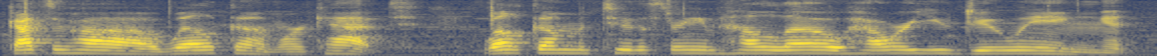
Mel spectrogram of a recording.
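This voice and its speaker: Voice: mid-range voice, takes it slowly, mellow. A game streamer giving casual, chatty livestream commentary with light teasing.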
